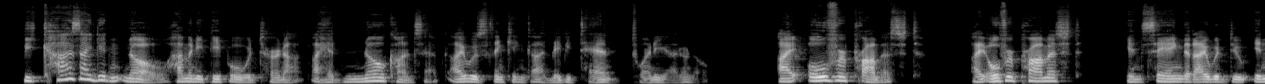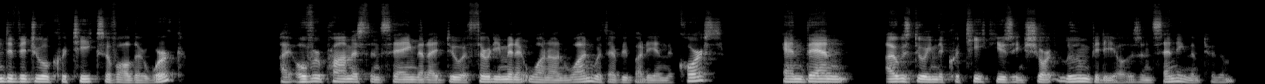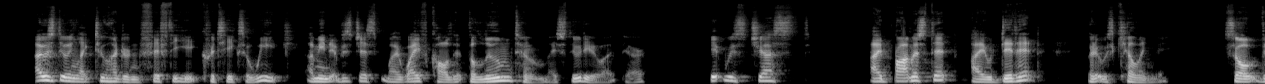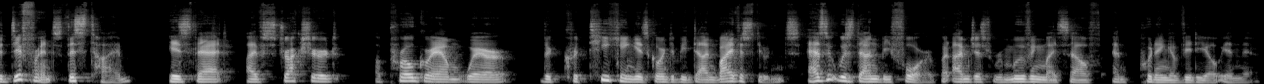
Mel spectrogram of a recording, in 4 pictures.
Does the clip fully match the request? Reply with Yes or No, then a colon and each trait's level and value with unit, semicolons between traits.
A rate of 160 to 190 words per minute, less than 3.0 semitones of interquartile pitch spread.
No: average, 180 wpm; average, 4.3 semitones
